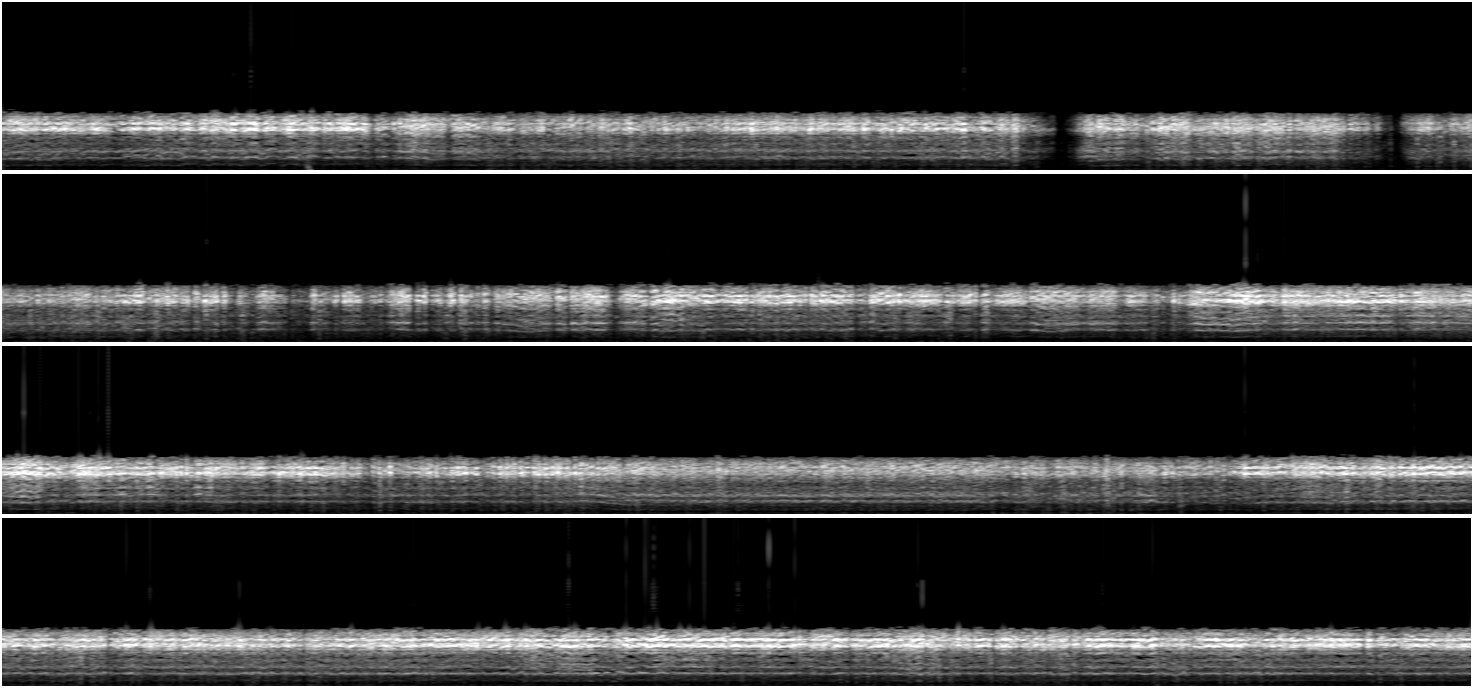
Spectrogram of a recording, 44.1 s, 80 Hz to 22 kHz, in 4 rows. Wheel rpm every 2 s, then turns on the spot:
210, 220, 220, 180, 190, 170, 230, 230, 230, 230, 230, 230, 230, 210, 190, 210, 230, 240, 220, 230, 230, 240.
none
